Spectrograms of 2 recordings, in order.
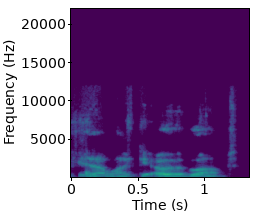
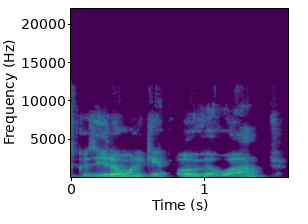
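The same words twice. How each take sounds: First: Much softer repeat, slightly lower; soft aside. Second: Said in the usual way. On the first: Real, not acted. Teacher repeating advice to learners as a soft aside. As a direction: drop the volume for a quiet reminder.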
